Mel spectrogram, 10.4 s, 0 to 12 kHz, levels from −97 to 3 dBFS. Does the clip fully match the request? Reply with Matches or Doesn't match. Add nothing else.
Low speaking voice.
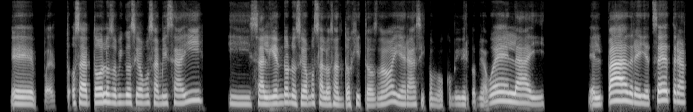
Doesn't match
